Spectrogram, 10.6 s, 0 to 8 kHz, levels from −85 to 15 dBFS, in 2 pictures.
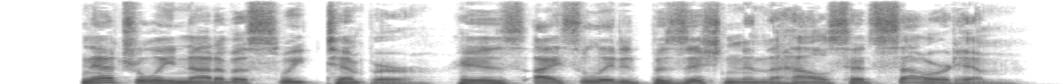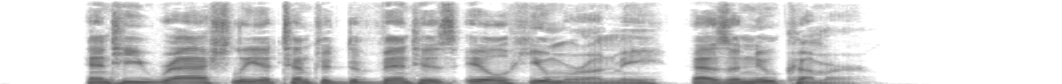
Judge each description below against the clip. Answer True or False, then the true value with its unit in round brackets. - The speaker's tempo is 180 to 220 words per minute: False (165 wpm)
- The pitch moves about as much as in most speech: True (5.0 semitones)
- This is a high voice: False (125 Hz)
